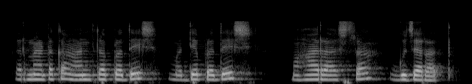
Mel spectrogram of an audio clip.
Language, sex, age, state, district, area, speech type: Kannada, female, 18-30, Karnataka, Tumkur, rural, spontaneous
